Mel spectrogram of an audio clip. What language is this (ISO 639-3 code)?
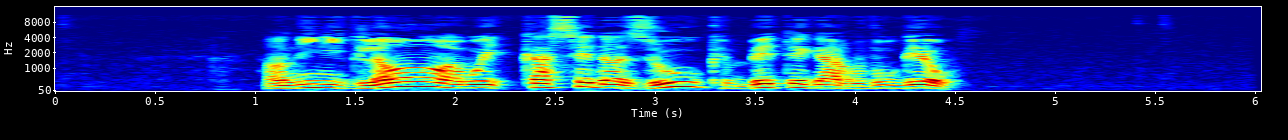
bre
